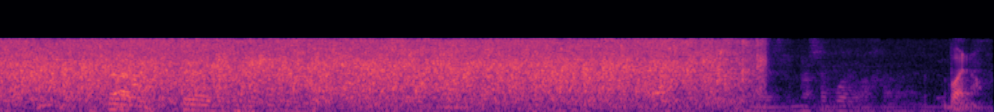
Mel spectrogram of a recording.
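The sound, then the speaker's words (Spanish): A crowd bursts into sustained, dense applause that fills the room for several seconds, with some voices faintly audible underneath, before it stops abruptly and a voice speaks briefly. “Me han interrumpido con unos aplausos.”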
